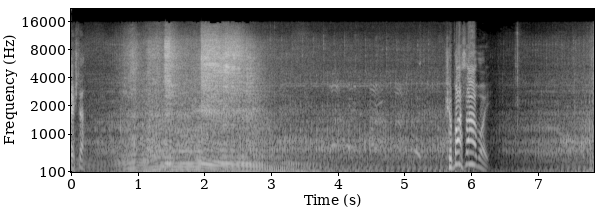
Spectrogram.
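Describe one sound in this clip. A dirt bike engine runs close by.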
